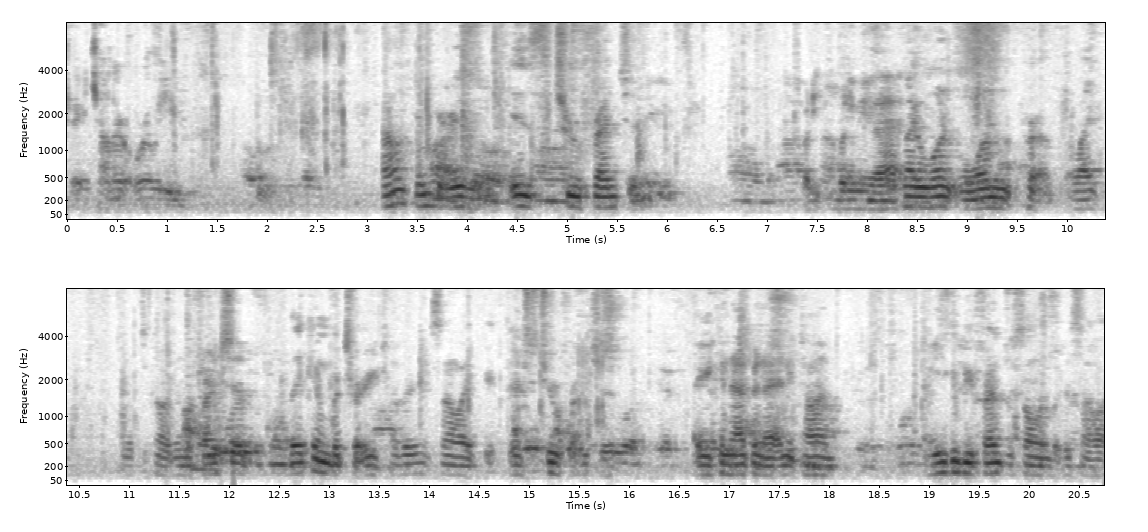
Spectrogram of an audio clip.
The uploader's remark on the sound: The audio is not the best we tried though.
